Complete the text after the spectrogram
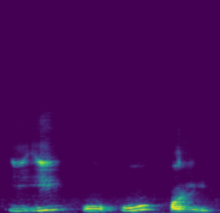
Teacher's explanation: संवृत स्वर होते हैं उसके बोलने में मुख बहुत ही कम खुलता है।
